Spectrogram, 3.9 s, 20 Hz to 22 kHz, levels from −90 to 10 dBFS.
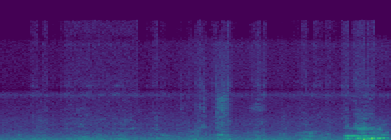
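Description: Speech clip with processor overload crackle from 1.88 to 2.13 s: roughly thirty sub-millisecond buffers missed their deadlines, each repeating stale audio, producing gritty tearing.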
